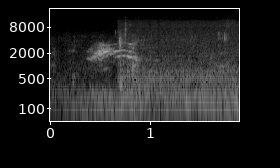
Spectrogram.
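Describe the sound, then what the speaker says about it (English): A single cat meow rises at close range, briefly and clearly, against a quiet indoor background with a soft hiss afterward. "Claudia, did you come in with a cat? Was that your cat?"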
